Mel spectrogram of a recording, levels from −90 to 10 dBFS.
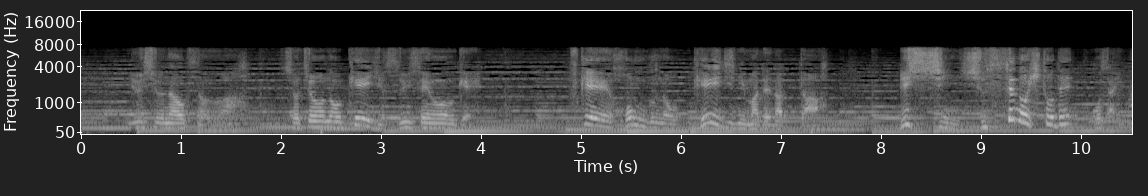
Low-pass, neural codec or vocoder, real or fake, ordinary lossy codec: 7.2 kHz; none; real; none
